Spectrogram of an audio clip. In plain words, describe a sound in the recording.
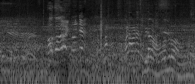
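Young men shout loudly during play.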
